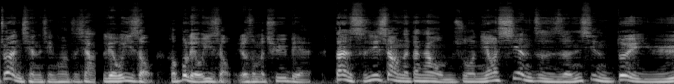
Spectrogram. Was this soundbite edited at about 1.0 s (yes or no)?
yes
